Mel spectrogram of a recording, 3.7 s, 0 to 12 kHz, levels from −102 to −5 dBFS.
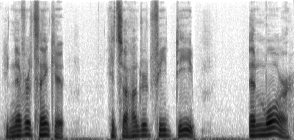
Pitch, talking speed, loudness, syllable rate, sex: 110 Hz, 145 wpm, -17 LUFS, 5.5 syllables/s, male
